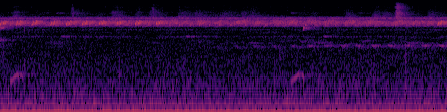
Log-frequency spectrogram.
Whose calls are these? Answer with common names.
Amazonian Motmot, Hauxwell's Thrush, Buff-throated Woodcreeper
